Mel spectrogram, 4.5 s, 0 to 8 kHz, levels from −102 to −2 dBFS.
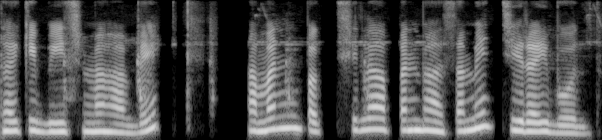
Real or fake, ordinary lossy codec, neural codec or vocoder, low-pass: real; none; none; none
